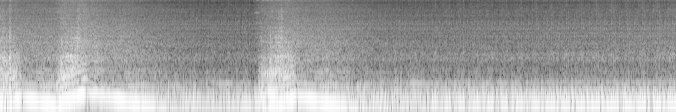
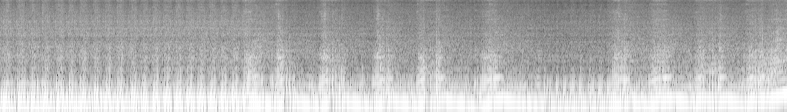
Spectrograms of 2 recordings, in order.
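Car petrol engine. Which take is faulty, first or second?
first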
